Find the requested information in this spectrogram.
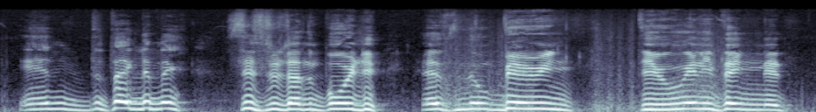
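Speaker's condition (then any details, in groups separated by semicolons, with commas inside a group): Spastic quadriplegia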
